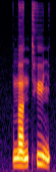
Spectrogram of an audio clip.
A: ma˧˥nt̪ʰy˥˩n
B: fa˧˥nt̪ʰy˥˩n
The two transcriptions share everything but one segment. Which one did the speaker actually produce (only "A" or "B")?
A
